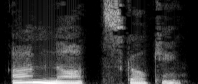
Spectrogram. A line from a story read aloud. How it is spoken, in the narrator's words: Parker said evenly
